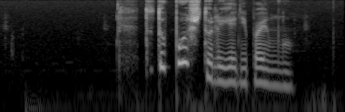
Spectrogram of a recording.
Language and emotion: Russian, angry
